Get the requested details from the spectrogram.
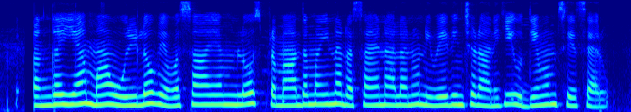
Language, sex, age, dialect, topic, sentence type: Telugu, female, 18-24, Telangana, agriculture, statement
